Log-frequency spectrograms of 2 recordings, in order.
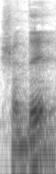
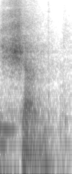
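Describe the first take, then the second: First: The surname ends with an audible vowel sound. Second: The surname ends without any final vowel sound. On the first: The speaker calls it wrong. "Is that how you say it?" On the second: The speaker calls it right. "Without the E"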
